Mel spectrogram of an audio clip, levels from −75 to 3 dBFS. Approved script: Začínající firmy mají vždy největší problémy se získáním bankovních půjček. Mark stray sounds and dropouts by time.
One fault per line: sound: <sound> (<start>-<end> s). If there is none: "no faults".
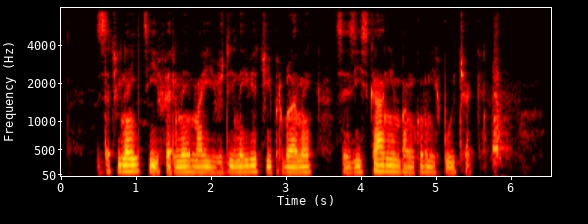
sound: bark (5.7-6.0 s)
